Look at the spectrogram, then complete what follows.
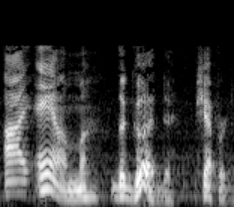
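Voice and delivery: slow, weighty, every word stressed; emphatic declaration. Retold or imitated. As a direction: declare it slowly and firmly. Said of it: "when he declared emphatically".

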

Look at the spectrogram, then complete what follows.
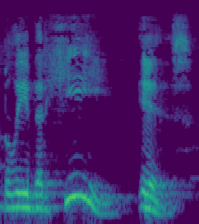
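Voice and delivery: slow down and lean on "he"; stress on HE. Shown as a demonstration. Preacher urging belief in God, stress on "he". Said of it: "make more emphasis on that word, he".

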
